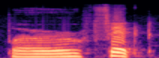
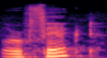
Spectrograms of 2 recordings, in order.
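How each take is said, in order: First: परफेक्ट split as पर-फेक्ट, first syllable drawn out. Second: Said in the usual way. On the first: Shown as a demonstration. Teacher breaking परफेक्ट into two syllables for children, syllable by syllable. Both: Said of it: "इसके दो syllables हैं".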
